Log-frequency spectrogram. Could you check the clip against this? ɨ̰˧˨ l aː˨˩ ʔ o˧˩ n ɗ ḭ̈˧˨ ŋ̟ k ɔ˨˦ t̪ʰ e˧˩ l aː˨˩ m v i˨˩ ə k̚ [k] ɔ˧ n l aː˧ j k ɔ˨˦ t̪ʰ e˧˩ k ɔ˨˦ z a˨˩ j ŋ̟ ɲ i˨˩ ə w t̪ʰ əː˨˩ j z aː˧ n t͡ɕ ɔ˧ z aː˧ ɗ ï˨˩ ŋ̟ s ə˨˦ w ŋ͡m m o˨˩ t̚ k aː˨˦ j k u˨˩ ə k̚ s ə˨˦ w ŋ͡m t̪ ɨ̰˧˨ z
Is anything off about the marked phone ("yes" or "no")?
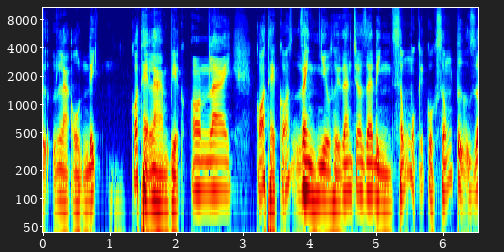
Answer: yes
